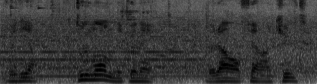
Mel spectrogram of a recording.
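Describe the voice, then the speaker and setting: A man playing a gruff, secretive adventurer in a fantasy audio drama. His delivery is curt and dry, at a medium pitch, with music clearly underneath. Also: lively intonation, brisk, lightly acted. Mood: irritated. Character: gruff, secretive male travelling companion, easily irritated. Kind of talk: French fantasy audio fiction dialogue.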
